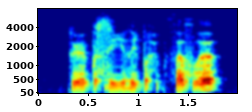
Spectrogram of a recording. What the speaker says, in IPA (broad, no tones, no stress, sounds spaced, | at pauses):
k ʏː p ə s z iː ð i p ə h ø kʷ θ ɐ xʷ əː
